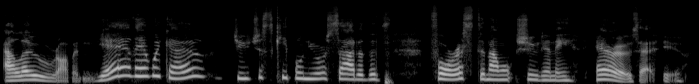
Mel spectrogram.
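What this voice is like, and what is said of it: Sheriff of Nottingham character voice. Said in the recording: “in my best Sheriffs of Nottingham accent”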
